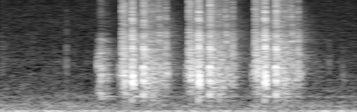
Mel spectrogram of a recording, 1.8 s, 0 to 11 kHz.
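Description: Three distinct, slightly softened shutter actuations from a Nikon D850 in continuous quiet mode, spaced evenly and recorded up close with no talk.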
